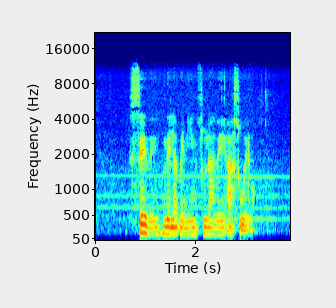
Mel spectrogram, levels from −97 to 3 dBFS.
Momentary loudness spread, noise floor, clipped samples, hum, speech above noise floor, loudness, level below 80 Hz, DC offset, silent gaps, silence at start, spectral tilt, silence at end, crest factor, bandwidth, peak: 13 LU; -51 dBFS; under 0.1%; none; 29 dB; -22 LUFS; -66 dBFS; under 0.1%; none; 0.7 s; -5 dB/octave; 0.4 s; 22 dB; 12 kHz; -2 dBFS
